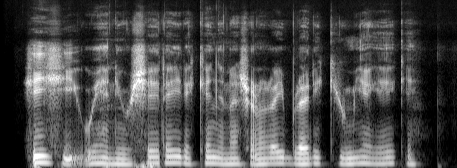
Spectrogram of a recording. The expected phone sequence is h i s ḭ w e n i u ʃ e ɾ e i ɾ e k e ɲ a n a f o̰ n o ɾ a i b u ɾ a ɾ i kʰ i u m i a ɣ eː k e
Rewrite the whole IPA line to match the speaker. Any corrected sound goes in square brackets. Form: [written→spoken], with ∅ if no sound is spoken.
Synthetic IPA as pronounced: h i [s→h] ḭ w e n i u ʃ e ɾ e i ɾ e k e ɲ a n a [f→ʃ] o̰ n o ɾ a i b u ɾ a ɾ i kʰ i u m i a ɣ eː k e

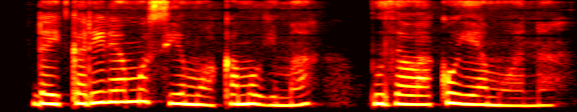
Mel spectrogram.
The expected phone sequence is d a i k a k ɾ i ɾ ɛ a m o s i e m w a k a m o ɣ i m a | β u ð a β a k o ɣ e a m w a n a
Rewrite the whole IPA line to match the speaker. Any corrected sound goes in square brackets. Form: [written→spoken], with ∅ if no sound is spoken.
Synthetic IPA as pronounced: d a i k a [k→∅] ɾ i ɾ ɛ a m o s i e m w a k a m o ɣ i m a | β u ð a [β→w] a k o ɣ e a m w a n a

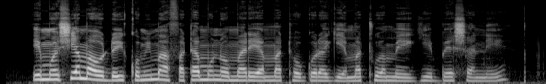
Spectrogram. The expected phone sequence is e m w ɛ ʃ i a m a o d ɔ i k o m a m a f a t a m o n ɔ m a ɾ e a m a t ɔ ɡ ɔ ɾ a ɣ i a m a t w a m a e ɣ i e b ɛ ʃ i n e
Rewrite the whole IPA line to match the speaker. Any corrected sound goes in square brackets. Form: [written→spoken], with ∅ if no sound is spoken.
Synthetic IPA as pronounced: e m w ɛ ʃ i a m a o d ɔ i k o m [a→i] m a f a t a m o n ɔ m a ɾ e a m a t ɔ ɡ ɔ ɾ a ɣ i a m a t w a m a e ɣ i e b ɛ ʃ [i→a] n e

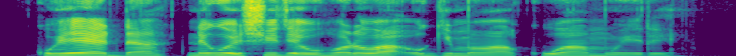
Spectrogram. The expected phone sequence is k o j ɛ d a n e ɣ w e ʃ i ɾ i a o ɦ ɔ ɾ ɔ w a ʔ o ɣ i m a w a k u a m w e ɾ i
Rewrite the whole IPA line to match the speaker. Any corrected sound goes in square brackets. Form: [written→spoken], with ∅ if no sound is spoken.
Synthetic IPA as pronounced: k o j ɛ d a n e ɣ w e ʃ i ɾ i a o ɦ ɔ ɾ ɔ w a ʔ o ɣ i m a w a k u a m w e ɾ [i→e]

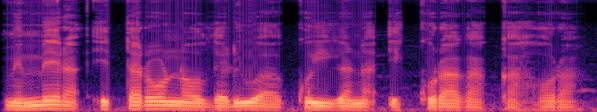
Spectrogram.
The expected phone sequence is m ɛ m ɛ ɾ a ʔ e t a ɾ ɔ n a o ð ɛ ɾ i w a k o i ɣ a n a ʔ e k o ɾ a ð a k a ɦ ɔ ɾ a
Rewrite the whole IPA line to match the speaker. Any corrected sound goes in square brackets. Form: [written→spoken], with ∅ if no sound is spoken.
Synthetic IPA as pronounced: m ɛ m ɛ ɾ a ʔ e t a ɾ ɔ n a o ð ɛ ɾ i w a k o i ɣ a n a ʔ e k o ɾ a [ð→ɣ] a k a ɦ ɔ ɾ a

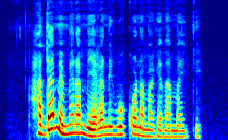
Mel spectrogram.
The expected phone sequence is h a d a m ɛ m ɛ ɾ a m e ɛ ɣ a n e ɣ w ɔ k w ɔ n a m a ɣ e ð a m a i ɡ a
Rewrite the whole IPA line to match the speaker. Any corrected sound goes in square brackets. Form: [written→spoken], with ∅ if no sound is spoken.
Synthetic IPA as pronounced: h a d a m ɛ m ɛ ɾ a m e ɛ ɣ a n e ɣ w ɔ k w ɔ n a m a ɣ [e→ɛ] ð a m a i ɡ [a→e]

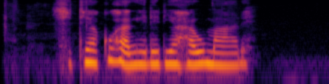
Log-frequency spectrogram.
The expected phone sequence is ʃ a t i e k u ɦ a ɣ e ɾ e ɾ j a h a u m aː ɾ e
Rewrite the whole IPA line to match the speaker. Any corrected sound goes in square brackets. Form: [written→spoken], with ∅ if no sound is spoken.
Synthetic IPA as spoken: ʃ [a→i] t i [e→a] k u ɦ a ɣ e ɾ e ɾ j a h a u m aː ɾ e

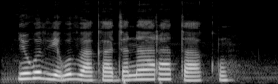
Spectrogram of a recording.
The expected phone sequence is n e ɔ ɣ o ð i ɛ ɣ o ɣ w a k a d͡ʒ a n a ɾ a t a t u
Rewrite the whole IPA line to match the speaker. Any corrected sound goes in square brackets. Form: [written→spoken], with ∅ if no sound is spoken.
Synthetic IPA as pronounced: n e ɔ ɣ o ð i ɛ ɣ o [ɣ→ð] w a k a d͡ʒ a n a ɾ a t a [t→k] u

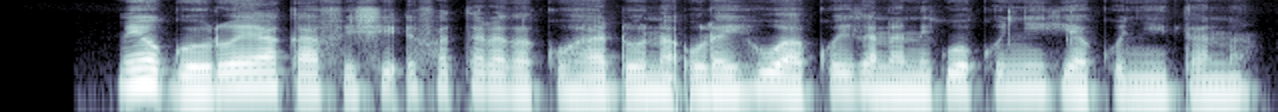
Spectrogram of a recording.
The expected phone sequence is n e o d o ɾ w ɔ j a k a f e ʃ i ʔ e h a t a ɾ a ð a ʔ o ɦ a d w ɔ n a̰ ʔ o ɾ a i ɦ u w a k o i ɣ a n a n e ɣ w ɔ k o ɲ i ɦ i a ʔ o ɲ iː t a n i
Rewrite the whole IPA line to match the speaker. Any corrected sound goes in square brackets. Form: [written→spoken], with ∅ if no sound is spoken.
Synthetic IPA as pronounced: n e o [d→ɡ] o ɾ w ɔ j a k a f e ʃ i ʔ e [h→f] a t a ɾ a [ð→ɣ] a [ʔ→k] o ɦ a d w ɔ n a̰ ʔ o ɾ a i ɦ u w a k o i ɣ a n a n e ɣ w ɔ k o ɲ i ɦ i a [ʔ→k] o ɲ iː t a n [i→a]

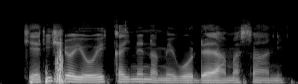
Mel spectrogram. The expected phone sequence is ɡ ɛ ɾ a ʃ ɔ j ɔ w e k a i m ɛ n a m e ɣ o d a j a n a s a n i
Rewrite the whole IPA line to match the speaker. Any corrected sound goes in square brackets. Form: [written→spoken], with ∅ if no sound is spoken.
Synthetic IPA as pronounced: [ɡ→k] ɛ ɾ [a→i] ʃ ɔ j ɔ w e k a i [m→n] ɛ n a m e ɣ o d a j a [n→m] a s a n i

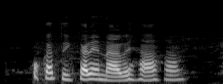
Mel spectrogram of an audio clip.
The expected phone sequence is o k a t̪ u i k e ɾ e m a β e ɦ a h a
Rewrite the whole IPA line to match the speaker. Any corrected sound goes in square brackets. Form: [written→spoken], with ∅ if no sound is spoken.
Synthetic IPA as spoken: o k a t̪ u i k [e→a] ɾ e [m→n] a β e ɦ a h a

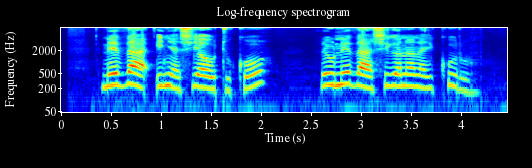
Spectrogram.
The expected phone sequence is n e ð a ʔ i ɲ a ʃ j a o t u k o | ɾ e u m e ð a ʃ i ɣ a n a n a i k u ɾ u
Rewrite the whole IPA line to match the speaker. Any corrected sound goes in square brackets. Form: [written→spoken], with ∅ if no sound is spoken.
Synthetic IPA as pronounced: n e ð a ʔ i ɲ a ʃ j a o t u k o | ɾ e u [m→n] e ð a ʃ i ɣ a n a n a i k u ɾ u

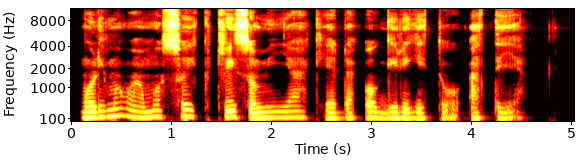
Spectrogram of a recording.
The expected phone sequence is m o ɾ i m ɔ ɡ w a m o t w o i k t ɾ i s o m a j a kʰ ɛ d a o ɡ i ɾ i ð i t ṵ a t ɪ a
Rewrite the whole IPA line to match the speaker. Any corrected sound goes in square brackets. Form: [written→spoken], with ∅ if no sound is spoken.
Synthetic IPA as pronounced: m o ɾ i m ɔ [ɡ→∅] w a m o [t→s] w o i k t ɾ i s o m [a→i] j a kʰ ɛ d a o ɡ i ɾ i [ð→ɣ] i t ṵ a t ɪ a

